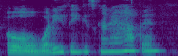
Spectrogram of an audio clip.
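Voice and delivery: soft, fast murmured questions; hushed asides. Real, not acted. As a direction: lean in and ask quietly. Quiet asides to listener.

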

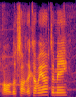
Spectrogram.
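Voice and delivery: fast, high alarmed exclaim; excited. Real, not acted. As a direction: blurt it out, startled and rushed. Police chasing him in game.

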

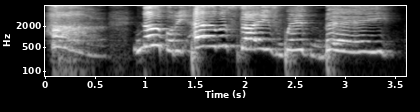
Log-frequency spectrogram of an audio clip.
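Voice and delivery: high, loud lonely lament; loud sad frog. Acted. Lonely frog complaining that nobody stays. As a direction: sigh it out loudly to nobody.

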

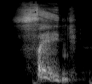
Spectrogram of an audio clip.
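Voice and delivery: sharp whispered hush; цитькання пошепки. A narrator's reading. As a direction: shush someone in a whisper. Друг цитькає здалеку, таємничо. (уривчасте шепітне цитькання)

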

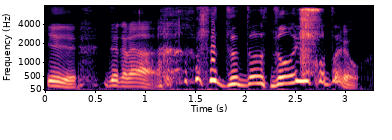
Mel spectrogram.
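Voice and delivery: high, loud stammering laugh; nervous laughing. Real, not acted. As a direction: laugh nervously, tripping over words. Caller laughs at sudden silence.

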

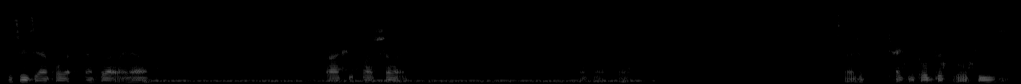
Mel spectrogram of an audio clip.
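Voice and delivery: quiet, distracted self-talk; muttering to oneself. Real, not acted. Muttering to himself during technical trouble.

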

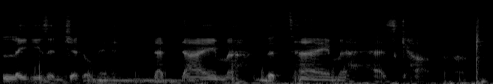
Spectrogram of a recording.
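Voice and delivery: low, soft, sinister announcement; villain voice. Acted. Gamer announcing the moment, in a low villain voice. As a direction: lure the crowd in like a villain. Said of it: "You sound like Palpy".

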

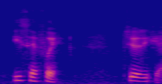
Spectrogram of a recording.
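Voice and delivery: normal talking voice

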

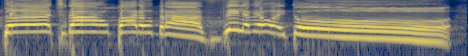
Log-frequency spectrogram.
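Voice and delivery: fast build to a long held shout; touchdown call. Real, not acted. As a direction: drag the touchdown out loudly.

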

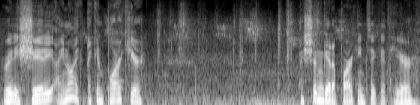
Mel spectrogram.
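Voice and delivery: normal talking voice

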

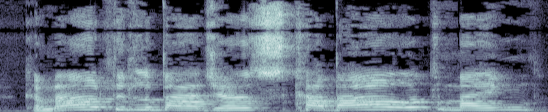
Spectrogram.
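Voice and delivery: high-pitched mock German accent. Kidnapper calling badgers out of hiding, mock German accent. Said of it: "saying in a German accent".

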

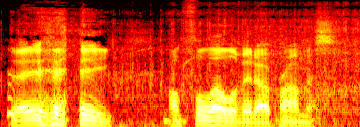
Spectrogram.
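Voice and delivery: normal talking voice

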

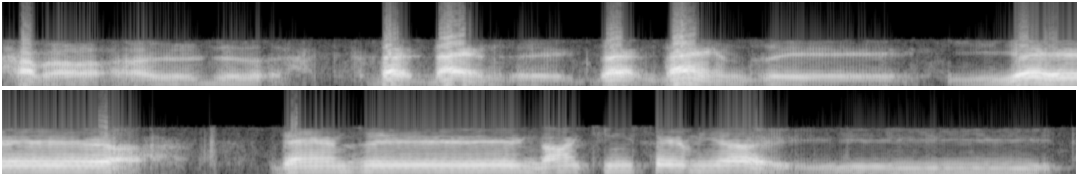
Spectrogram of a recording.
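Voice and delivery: deep [name] voice. Acted. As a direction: croon the name low and slow. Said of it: "No, that's terrible".

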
